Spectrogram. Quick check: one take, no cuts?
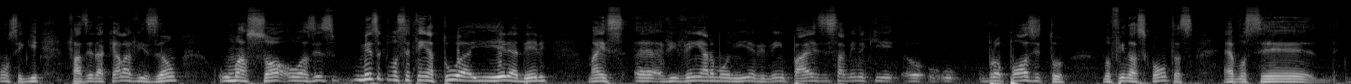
yes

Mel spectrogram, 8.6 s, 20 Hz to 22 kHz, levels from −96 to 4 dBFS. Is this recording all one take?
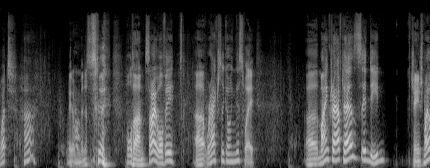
yes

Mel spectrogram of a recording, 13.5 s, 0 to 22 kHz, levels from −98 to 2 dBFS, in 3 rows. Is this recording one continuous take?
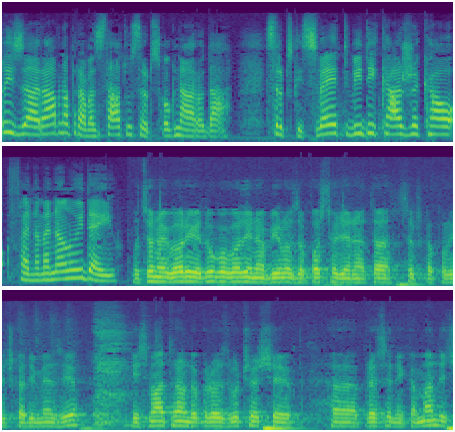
yes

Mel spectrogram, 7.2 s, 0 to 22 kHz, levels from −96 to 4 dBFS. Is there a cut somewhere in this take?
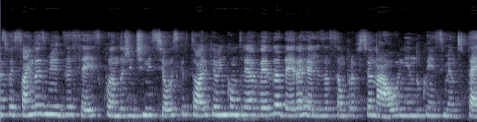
no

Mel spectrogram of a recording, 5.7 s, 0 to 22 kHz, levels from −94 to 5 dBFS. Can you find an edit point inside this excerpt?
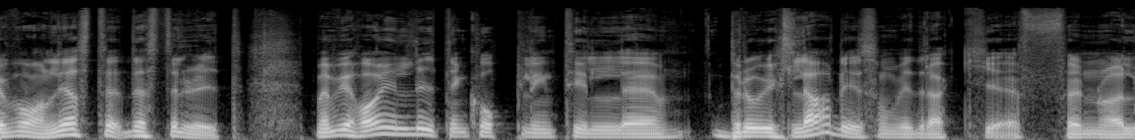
no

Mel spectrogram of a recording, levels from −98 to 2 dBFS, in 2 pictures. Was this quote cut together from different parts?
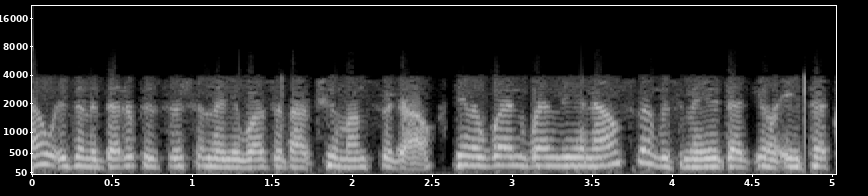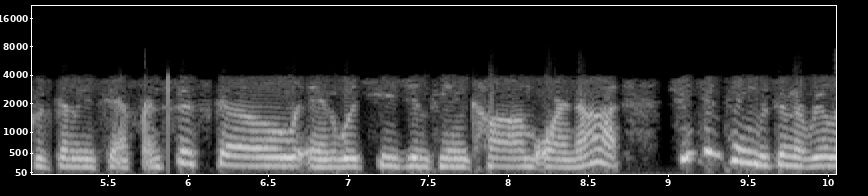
yes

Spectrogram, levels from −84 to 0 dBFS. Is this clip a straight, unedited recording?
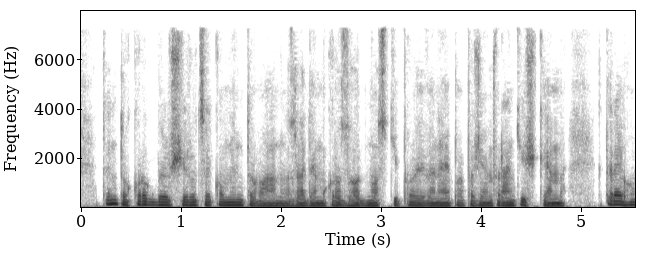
yes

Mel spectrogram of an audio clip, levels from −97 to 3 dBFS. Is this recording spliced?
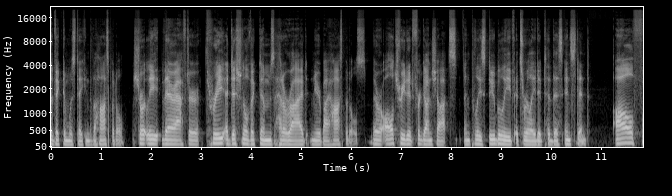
yes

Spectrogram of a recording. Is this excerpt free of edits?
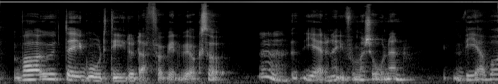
yes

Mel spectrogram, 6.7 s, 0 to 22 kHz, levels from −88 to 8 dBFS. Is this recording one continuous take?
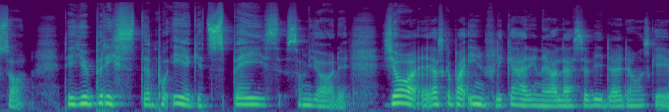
yes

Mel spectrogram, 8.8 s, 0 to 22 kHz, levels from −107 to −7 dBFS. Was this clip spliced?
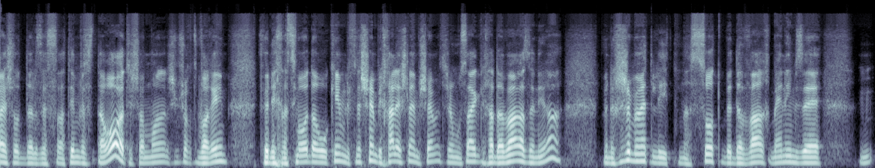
yes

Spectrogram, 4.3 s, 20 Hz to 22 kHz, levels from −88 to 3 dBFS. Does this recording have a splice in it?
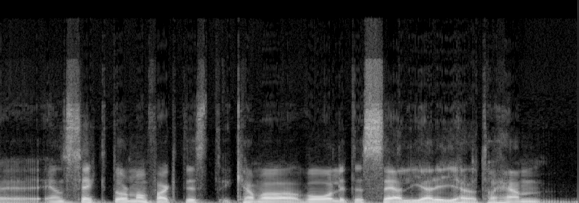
no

